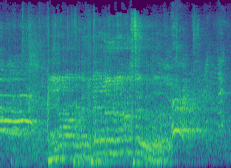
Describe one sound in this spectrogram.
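A man announces through a microphone over loudspeakers in a large echoing hall.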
